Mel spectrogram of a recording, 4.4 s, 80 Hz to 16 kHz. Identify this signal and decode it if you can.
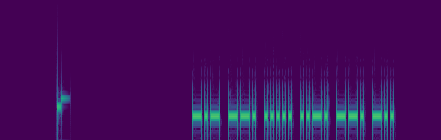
Morse code, heard as a keyed tone, about 40 wpm, 700 Hz. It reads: KG5FGD
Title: USA Call Signs 40wpm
